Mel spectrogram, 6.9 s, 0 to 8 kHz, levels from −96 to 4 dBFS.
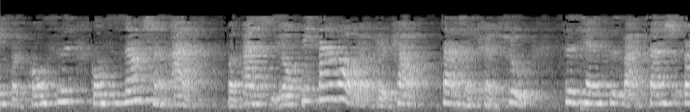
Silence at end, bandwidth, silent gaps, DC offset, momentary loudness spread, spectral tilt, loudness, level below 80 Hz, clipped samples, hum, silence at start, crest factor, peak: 0 s; 5.2 kHz; none; under 0.1%; 5 LU; -10.5 dB/octave; -17 LUFS; -54 dBFS; under 0.1%; none; 0 s; 14 dB; -2 dBFS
